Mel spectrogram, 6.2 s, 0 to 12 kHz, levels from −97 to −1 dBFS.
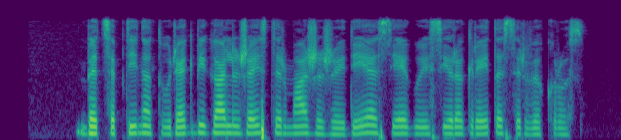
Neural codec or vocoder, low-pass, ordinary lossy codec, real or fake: none; 7.2 kHz; Opus, 64 kbps; real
